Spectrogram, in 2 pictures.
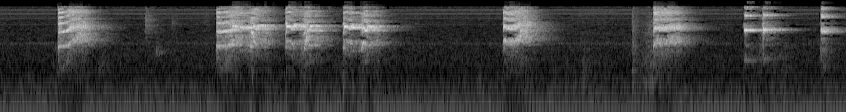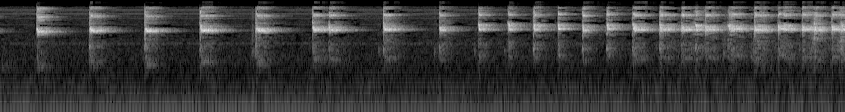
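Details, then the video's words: Fighter lovebird calling to other lovebirds, used to prompt replies from birds at home: several harsh squawks, then a long chattering series of sharp high notes that quickens into a rapid trill. "suara burung lovebird fighter gacor ngekek panjang memanggik teman"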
